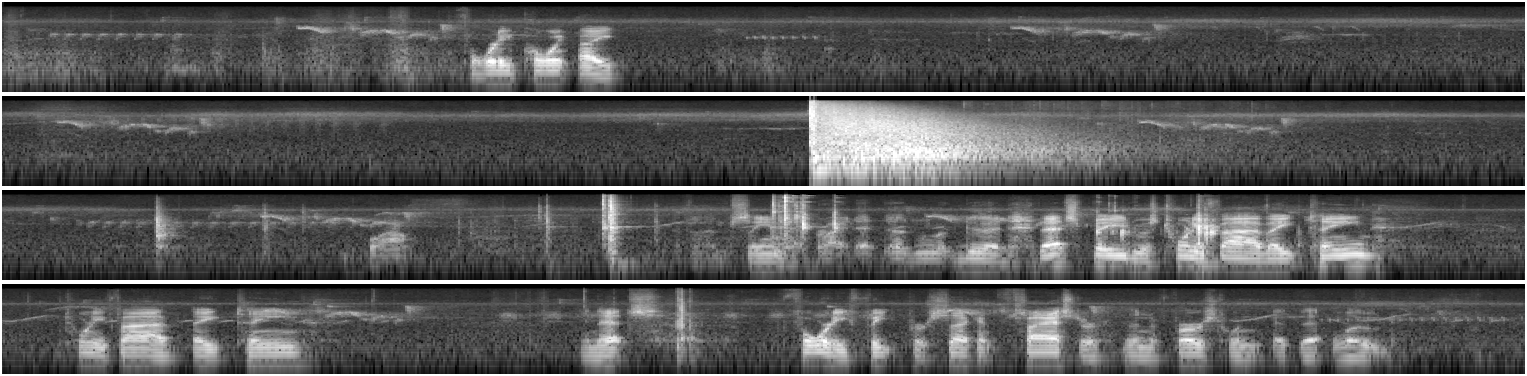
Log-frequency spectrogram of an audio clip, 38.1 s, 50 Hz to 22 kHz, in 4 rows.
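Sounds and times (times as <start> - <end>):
faint bird chirps: 0.1 - 12.6, 15.9 - 33.6, 34.5 - 38.0
rifle shot with echo: 14.6 - 17.1.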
